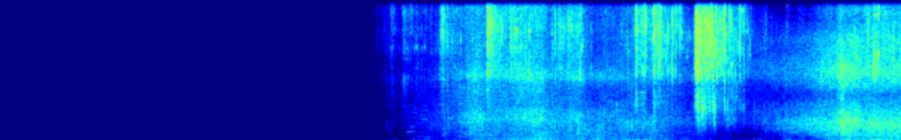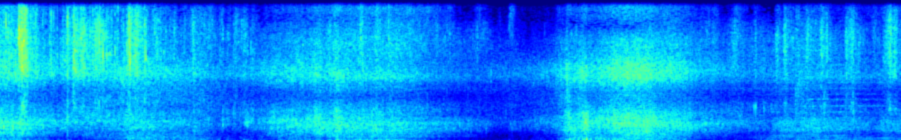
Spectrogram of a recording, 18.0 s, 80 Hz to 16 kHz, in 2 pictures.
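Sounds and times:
waves washing on shingle beach: 0:04.0 - 0:18.0
wind buffeting microphone: 0:04.1 - 0:18.0.

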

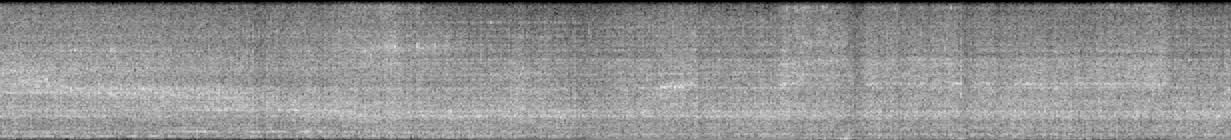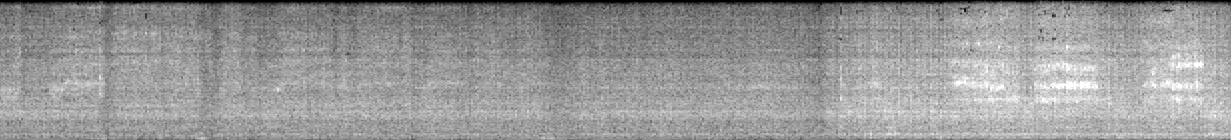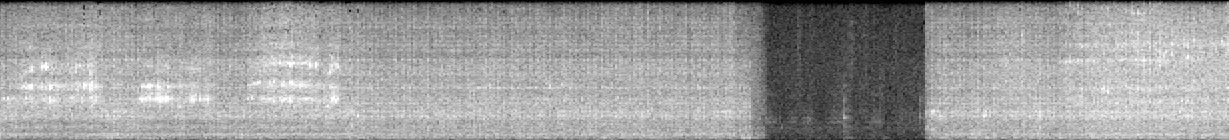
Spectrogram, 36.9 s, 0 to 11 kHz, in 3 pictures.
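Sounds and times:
turning tool cutting wood: 0:00.0 - 0:32.3, 0:33.8 - 0:36.9
wood lathe motor running: 0:00.0 - 0:32.3, 0:33.9 - 0:36.9
high scraping: 0:21.7 - 0:28.0.

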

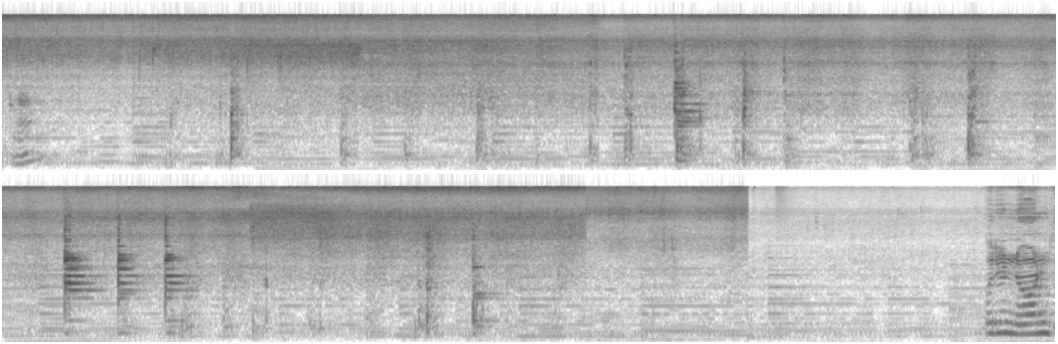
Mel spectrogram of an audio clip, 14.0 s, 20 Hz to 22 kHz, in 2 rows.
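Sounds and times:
onions sizzling in oil: 0:00.0 - 0:12.0
spatula scraping and knocking pan: 0:01.4 - 0:06.8, 0:07.4 - 0:10.9.

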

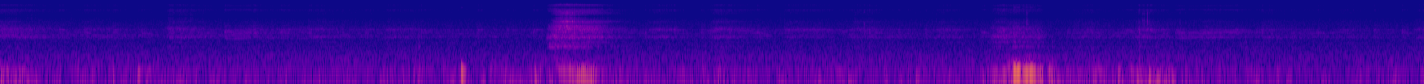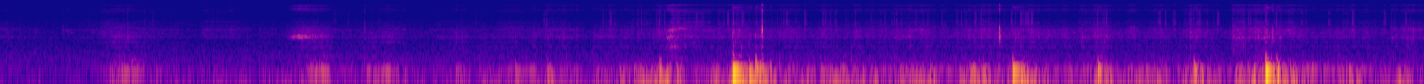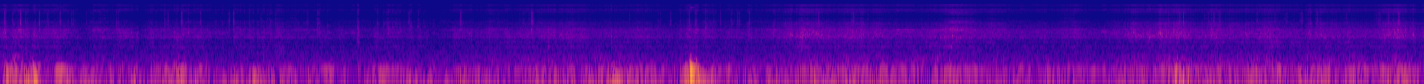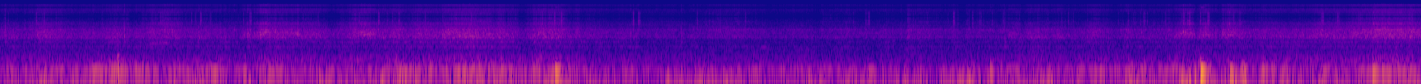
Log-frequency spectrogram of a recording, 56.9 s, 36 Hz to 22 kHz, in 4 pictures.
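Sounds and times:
skis sliding on snow: 0:17.2 - 0:56.9.

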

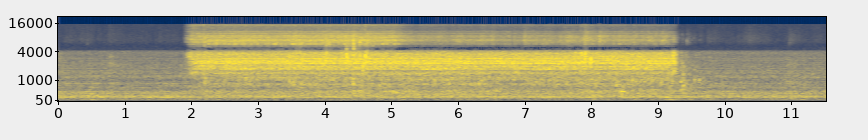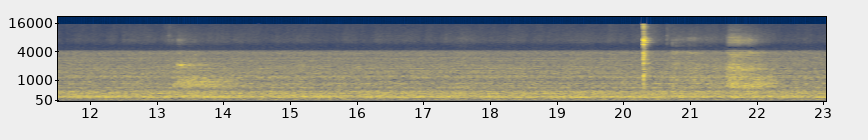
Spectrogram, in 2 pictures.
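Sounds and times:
sink tap running: 0:02.0 - 0:09.3.

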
